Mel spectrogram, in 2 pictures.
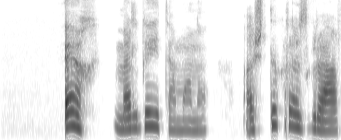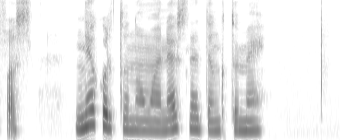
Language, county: Lithuanian, Marijampolė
